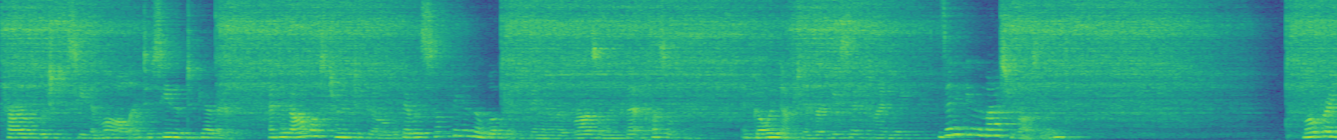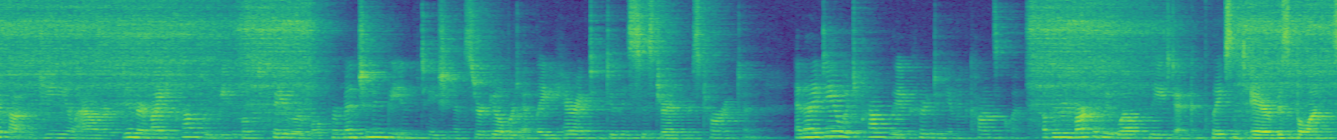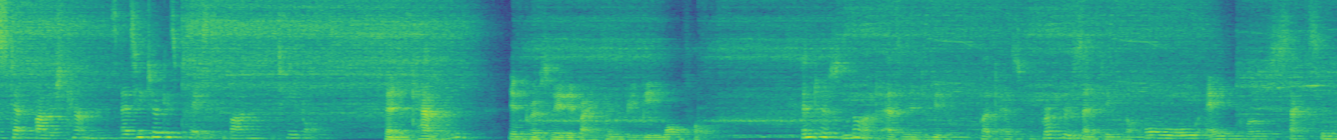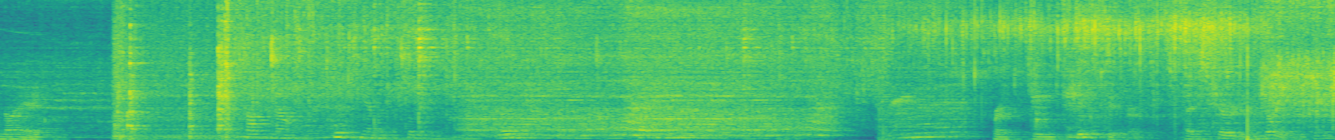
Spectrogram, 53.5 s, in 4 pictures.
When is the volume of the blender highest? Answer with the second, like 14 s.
47 s.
